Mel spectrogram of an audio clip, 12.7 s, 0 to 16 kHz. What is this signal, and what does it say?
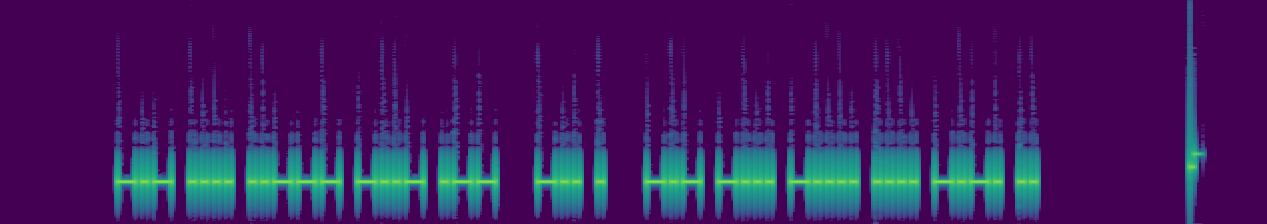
Morse code, heard as a keyed tone, about 20 wpm, 700 Hz. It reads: KH2XW DE KB6HCI
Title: USA Callsign DE Callsign 20wpm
